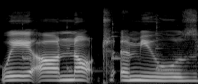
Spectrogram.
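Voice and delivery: slow, regal royal voice; a queen, dry and unimpressed; stately queen. Acted. England 1837, the queen speaks.

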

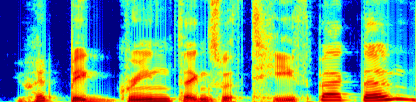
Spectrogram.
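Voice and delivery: high-pitched incredulous question; high-voiced amazed postman. A narrator's reading.

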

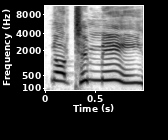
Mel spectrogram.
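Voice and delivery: very high, loud hammed-up brat; mock-haughty high-pitched retort; spoiled rich kid. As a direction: pipe up like a pampered heir. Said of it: "says Jack".

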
